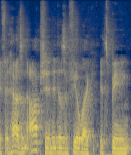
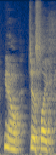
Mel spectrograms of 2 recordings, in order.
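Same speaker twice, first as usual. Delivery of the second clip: much higher and a bit louder; high pitch; 12 semitones higher, 4 dB louder than usual. Shown as a demonstration. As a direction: lift into a high easy tone. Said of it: "talk in a high pitch on this too".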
